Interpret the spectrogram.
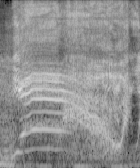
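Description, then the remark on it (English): A man at a concert lets out a long, loud, raw scream that rises and bends in pitch, over a noisy crowd-like background. “Can you give me a little bit of rock? Can you scream?”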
